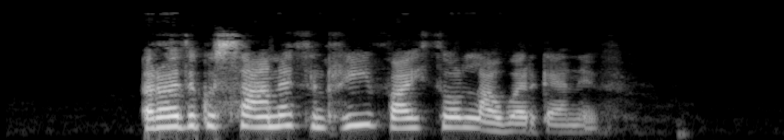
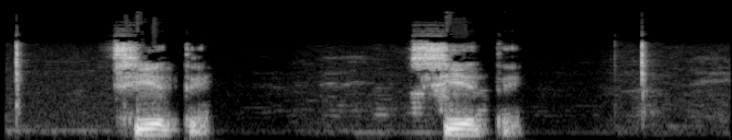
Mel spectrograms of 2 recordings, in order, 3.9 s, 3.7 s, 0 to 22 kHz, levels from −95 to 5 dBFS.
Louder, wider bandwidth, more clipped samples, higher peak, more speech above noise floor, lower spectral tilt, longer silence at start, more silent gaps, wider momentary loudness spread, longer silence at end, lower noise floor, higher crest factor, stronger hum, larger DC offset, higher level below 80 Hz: second, -17 LUFS vs -14 LUFS; about the same, 9.6 kHz vs 10.5 kHz; neither; about the same, -2 dBFS vs 0 dBFS; first, 65 dB vs 55 dB; about the same, -2 dB/octave vs -2.5 dB/octave; first, 0.7 s vs 0.55 s; neither; second, 13 LU vs 17 LU; first, 0.95 s vs 0.45 s; first, -83 dBFS vs -68 dBFS; about the same, 18 dB vs 18 dB; neither; neither; second, -70 dBFS vs -60 dBFS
